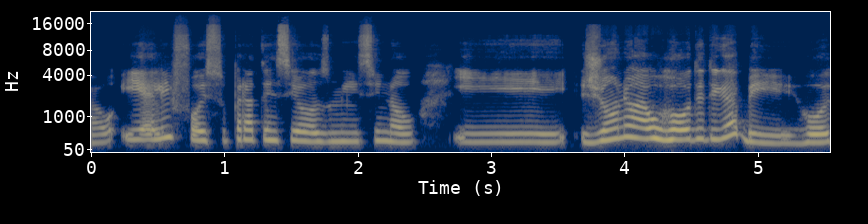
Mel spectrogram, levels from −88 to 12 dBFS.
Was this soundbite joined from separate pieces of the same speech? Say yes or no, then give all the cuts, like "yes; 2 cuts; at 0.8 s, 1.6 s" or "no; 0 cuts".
yes; 1 cut; at 2.7 s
